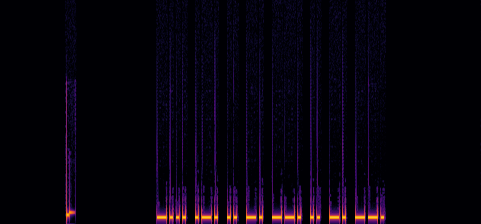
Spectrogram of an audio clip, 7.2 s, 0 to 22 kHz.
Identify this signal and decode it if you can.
Morse code, heard as a keyed tone, about 25 wpm, 700 Hz. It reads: BRINGING
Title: ING Suffix - Top 100 Words with Base Words 25wpm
